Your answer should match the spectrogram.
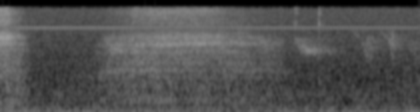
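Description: A person's short breath close to the microphone, lasting about a second.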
